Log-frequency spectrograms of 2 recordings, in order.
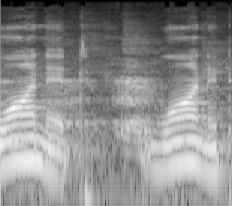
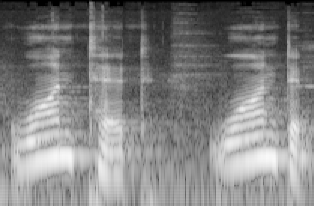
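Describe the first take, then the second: First: "Wanted" as WON-ed, no t after the n; dropped T. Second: "Wanted" with the t clearly released; full T. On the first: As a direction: leave the t out of "Wanted". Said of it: "una N antes de una T". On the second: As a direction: say "Wanted" as WON-ted, sounding the t. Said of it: "con T". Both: Shown as a demonstration.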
